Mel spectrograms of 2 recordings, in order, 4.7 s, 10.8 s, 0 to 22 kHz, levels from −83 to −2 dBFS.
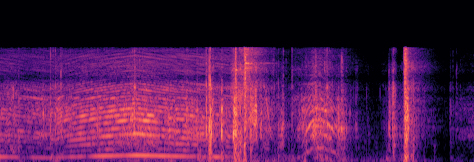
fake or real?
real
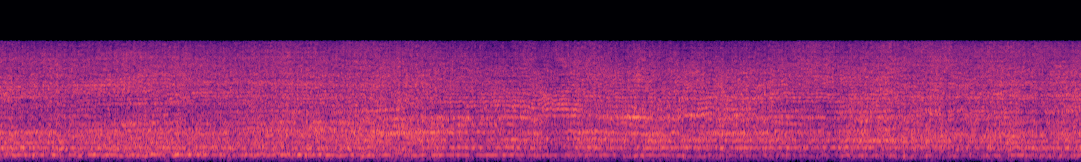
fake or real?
fake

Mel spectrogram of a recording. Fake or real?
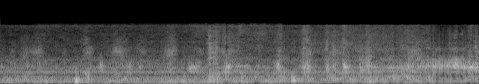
fake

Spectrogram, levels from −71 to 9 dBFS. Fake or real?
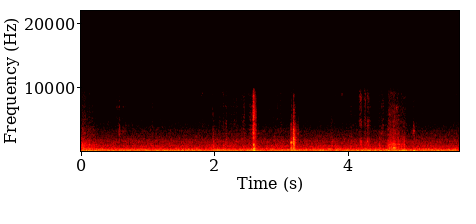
real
